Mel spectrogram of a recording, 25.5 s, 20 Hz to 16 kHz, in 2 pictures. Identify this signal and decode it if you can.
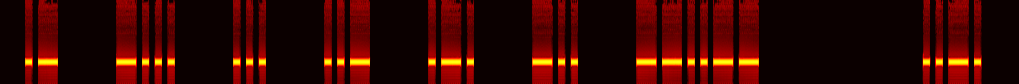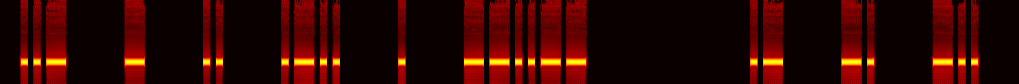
Morse code, heard as a keyed tone, about 15 wpm, spaced as for 8 wpm, 1000 Hz. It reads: ABSURD, FUTILE, AND
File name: qotdfiles / 8wpm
